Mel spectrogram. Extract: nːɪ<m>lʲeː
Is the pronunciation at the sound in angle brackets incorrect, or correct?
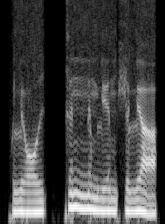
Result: correct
